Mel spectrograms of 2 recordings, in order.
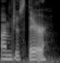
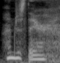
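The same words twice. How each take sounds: First: It is said in an annoyed, mad tone. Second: It is said with warm passion.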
